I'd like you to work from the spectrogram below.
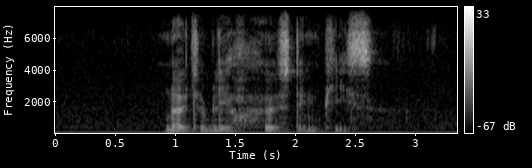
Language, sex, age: English, male, 22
